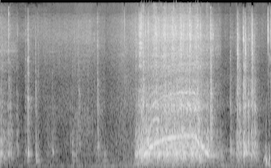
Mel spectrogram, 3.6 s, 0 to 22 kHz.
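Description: A Singer 8280 sewing machine runs a burst of stitching for about a second, a loud, close mechanical whir that starts and stops sharply amid quieter handling clicks.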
